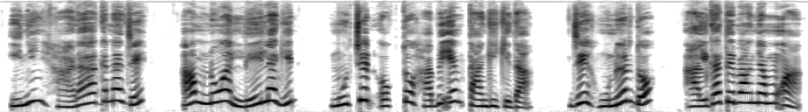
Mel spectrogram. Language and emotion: Santali, disgusted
